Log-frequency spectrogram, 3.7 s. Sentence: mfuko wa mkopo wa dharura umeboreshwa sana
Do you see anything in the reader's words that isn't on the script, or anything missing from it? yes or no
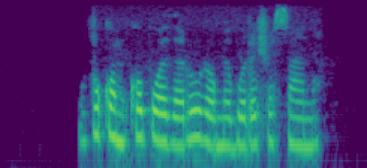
no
